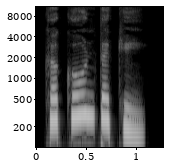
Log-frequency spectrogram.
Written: ಗೋಕಂಟಕ

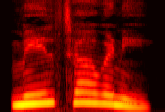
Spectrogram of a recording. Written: ಮೇಲ್ಚಾವಣಿ

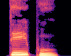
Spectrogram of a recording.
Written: ಟೋಪು

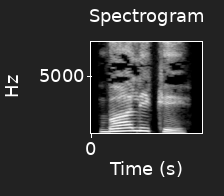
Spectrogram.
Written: ಬಾಲಿಕೆ

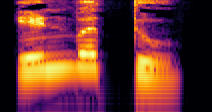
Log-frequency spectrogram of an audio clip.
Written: ಎಣ್ಭತ್ತು

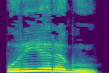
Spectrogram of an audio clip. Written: ಉರಿಯರಗು

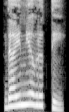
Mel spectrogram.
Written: ದೈನ್ಯವೃತ್ತಿ

